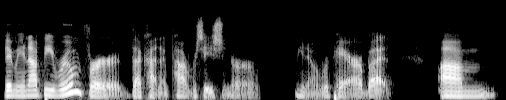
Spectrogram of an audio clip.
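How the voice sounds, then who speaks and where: A woman co-hosts a casual podcast, speaking in a reflective, measured way as she thinks things through. Her voice is somewhat low and is recorded close and dry. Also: fairly even intonation, vocal fry, a bit bright, dry recording. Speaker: podcast co-host. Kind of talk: casual chat.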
